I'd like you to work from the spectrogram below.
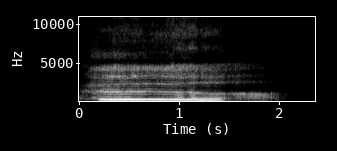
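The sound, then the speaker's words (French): A voice imitates the breathing of a faceless monster: one long, droning voiced exhale held steady, then trailing off into a quieter breathy rasp before silence. “elle n'a pas de visage, mais je l'entends quand même respirer. Dans ma tête, elle fait...”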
